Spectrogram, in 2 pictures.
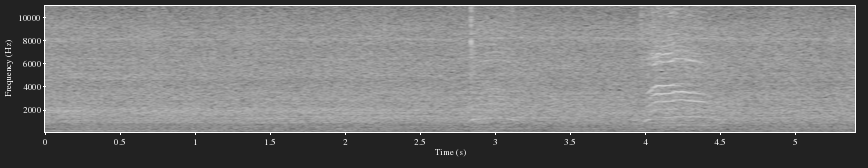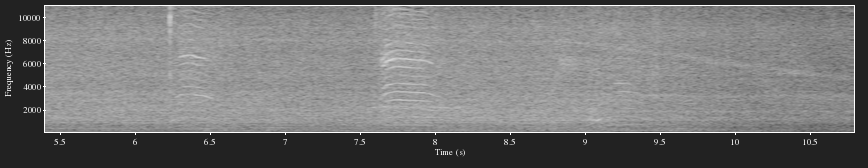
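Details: Cat named Pretty meowing very loudly, missing its mother; a few sharp, high meows spaced a second or two apart over a steady low hum and background noise.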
